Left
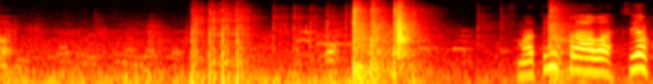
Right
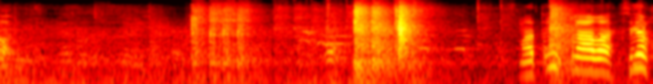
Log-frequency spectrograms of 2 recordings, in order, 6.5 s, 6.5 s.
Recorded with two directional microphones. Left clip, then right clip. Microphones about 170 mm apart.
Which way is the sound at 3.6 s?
65° left (ahead or behind).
